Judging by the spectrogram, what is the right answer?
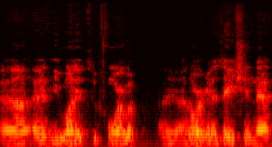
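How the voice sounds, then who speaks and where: This man has a plain, everyday voice, fairly low in pitch, delivered at a moderate pace. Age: 60s. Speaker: lawyer. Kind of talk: interview.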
